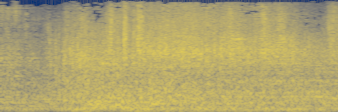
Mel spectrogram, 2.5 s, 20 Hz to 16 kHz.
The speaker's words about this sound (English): Another blast starts an ice cave-in and all but buries the frightened C-3PO.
